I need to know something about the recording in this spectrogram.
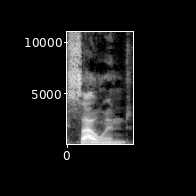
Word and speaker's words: Samhain: I'd say because the standard one is Samhain. So we'll do Samhain then? Yeah, I think Samhain. Okay. Samhain, it seems like the standard Irish pronunciation.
